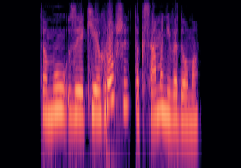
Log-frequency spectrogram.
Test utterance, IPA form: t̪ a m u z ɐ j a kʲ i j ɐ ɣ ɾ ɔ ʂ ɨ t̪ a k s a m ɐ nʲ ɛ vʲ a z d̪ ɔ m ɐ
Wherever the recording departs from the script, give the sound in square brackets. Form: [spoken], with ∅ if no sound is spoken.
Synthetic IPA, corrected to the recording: t̪ a m u z ɐ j a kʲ i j ɐ ɣ ɾ ɔ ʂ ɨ t̪ a k s a m ɐ nʲ ɛ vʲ a [∅] d̪ ɔ m ɐ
